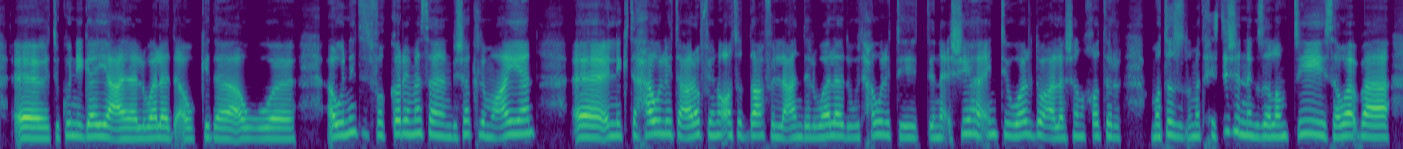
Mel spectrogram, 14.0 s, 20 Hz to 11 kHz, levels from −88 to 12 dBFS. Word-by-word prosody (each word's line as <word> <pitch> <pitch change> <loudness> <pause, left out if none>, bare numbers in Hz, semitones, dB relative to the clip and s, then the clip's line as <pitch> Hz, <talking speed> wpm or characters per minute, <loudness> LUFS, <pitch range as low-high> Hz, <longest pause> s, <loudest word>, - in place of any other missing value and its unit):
آآ، 200 -1 +7
تكوني 230 +3 -4
جاية 230 0 +2
على 190 +1 +5
الولد 200 +1 +1
أو 195 - -2
كده، 200 -2 -2
أو 195 0 -3 0.6
أو 235 +2 +3
إن 265 - -2
أنتِ 295 -2 -6
تفكري 265 +2 -2
مثلًا 260 -4 -1
بشكل 255 +3 -5
معيّن، 265 +7 +2 0.4
آآ، 215 -3 +6
إنِك 235 +2 -4
تحاولي 265 +2 +1
تعرفي 245 +3 +1
نقط 250 +1 -1
الضعف 240 0 0
اللي 215 -3 -1
عند 210 +2 -2
الولد 225 +2 0
وتحاولي 240 +4 -5
ت 225 -2 -12 0.2
تناقشيها 235 +4 -2
أنتِ 265 -1 -8
ووالده، 245 +1 -2
علشان 210 +3 -2
خاطر 235 -1 -6 0.3
ما 225 +1 -3
تظ 225 -4 -4
ما 230 +1 -5
تحسيش 260 +7 -5
إنك 245 -5 -3
ظلمتيه، 235 +4 0
سواء 230 +2 +2
بقى 220 -2 +5
230 Hz, 165 wpm, -23 LUFS, 210-250 Hz, 0.6 s, آآ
